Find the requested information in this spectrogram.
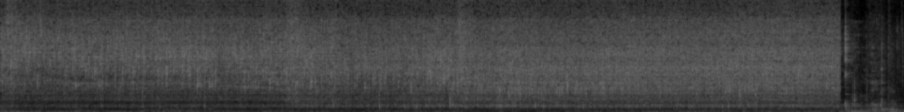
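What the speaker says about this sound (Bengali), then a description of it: "এখন আমি মাছগুলো ভেজে নেব।" Bhola fish sizzles and crackles steadily in hot oil in a home kitchen, with a loud, continuous frying hiss, near and unbroken, ending in a brief clatter just before the end.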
